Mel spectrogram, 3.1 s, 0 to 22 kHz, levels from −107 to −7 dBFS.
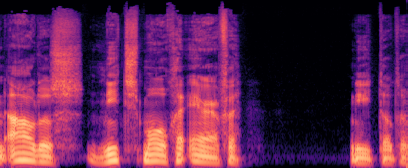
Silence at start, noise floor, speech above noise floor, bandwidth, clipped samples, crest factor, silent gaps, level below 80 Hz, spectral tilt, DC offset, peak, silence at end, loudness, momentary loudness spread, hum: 0 s; -84 dBFS; 63 dB; 18.5 kHz; under 0.1%; 20 dB; none; -54 dBFS; -5.5 dB/octave; under 0.1%; -4 dBFS; 0 s; -23 LUFS; 10 LU; none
